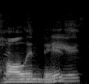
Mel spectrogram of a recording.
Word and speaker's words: hollandaise: my holiday sauce Christmas it's hollandaise yeah Holland like the country Hollandaise sauce I think it's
